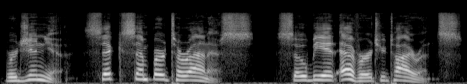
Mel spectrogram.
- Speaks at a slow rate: Yes, slow, 115 wpm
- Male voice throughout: Yes, male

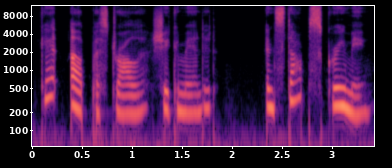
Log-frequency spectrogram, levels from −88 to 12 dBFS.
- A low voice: No, high, 235 Hz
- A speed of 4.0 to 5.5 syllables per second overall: Yes, 4.9 syllables/s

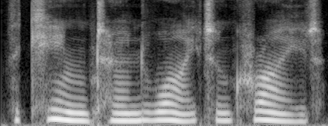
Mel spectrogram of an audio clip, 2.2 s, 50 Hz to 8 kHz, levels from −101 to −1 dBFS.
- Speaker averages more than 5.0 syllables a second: No, 4.0 syllables/s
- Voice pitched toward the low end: No, medium, 185 Hz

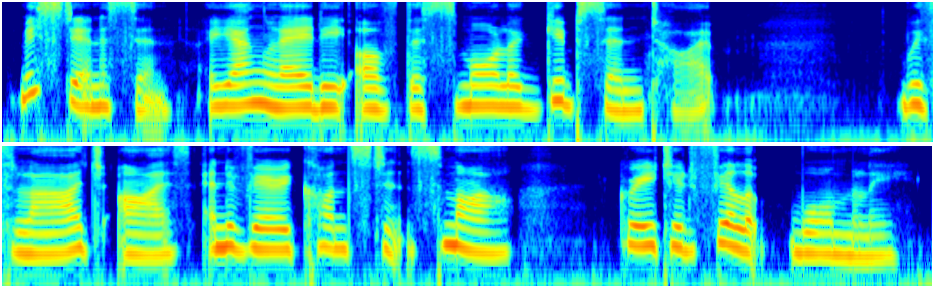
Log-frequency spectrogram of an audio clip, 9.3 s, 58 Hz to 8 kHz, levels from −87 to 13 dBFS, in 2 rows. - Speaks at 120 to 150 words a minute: Yes, slow, 135 wpm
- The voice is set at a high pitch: Yes, high, 205 Hz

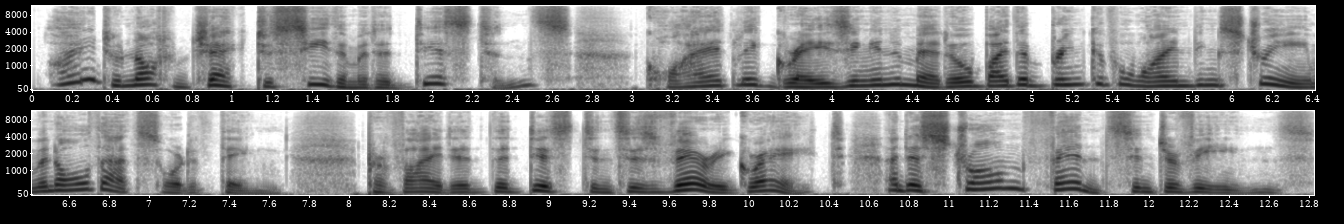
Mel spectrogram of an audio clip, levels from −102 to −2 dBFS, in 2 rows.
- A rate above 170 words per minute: Yes, average, 180 wpm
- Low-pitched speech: No, medium, 175 Hz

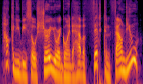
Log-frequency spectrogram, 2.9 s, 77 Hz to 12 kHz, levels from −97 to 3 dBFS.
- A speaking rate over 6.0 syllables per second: Yes, 6.5 syllables/s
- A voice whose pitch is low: No, medium, 160 Hz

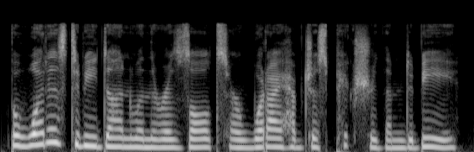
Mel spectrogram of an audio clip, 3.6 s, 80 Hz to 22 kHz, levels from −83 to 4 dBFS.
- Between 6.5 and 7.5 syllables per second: Yes, 6.6 syllables/s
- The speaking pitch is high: Yes, high, 220 Hz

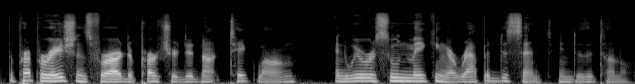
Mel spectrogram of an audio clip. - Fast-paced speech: No, average, 190 wpm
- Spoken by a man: Yes, male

